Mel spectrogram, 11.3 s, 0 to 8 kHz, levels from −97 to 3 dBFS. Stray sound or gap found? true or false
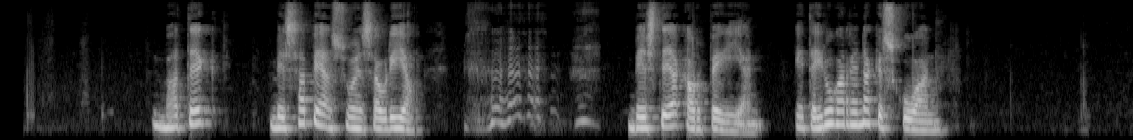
true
